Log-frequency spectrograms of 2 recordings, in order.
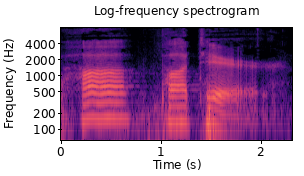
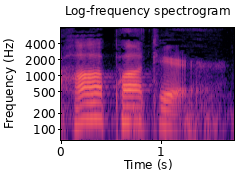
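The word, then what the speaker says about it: ha pater (ὁ πατήρ): And then we have ha pater. This is a definite article, ha, and then p-a-t, long e-r, ha pater.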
